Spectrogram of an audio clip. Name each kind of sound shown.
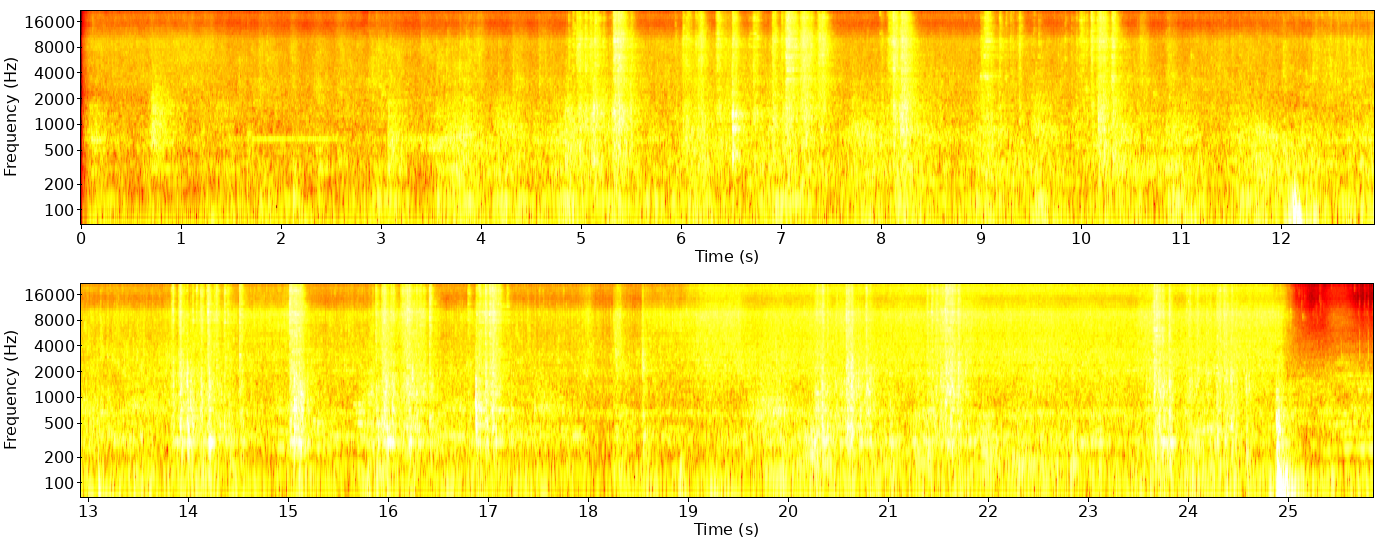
vacuum cleaner, running water, cutlery and dishes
